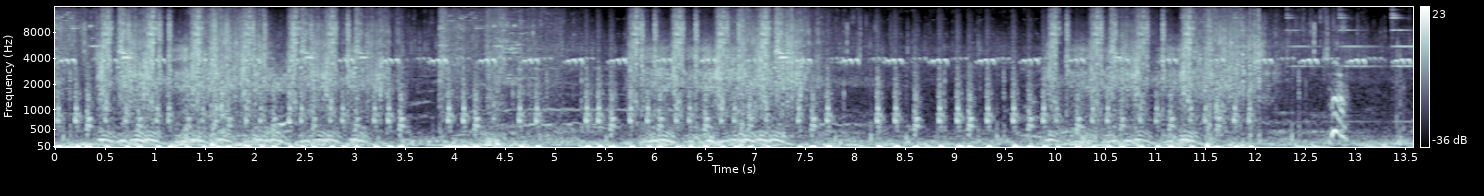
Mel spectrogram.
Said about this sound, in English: Oh, breaking out of windows. Ow! We have more guys breaking out of windows here. You know, that's a perfectly good window.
